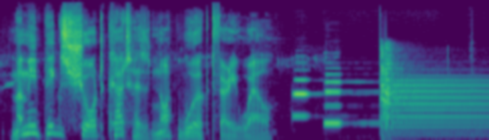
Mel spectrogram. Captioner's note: clock chimes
